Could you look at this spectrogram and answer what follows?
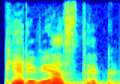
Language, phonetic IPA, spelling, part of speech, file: Polish, [pʲjɛrˈvʲjastɛk], pierwiastek, noun, Pl-pierwiastek.ogg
